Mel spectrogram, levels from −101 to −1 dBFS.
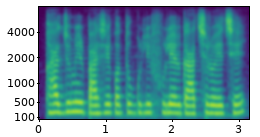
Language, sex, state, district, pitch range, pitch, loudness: Bengali, female, West Bengal, Cooch Behar, 215-230 Hz, 225 Hz, -16 LUFS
